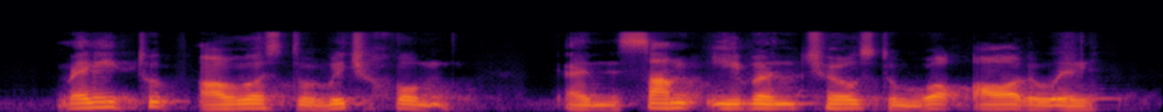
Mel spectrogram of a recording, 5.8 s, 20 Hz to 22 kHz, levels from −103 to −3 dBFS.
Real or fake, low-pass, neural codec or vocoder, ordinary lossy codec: fake; none; codec, 16 kHz, 1 kbps, FreqCodec, larger model; none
